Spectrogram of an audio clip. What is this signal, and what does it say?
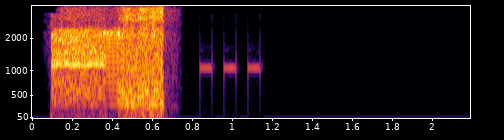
There is no code.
